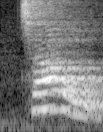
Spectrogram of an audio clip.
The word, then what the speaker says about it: chau: Chau is very similar to the Italian ciao, but instead of an O at the end, you have a U.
